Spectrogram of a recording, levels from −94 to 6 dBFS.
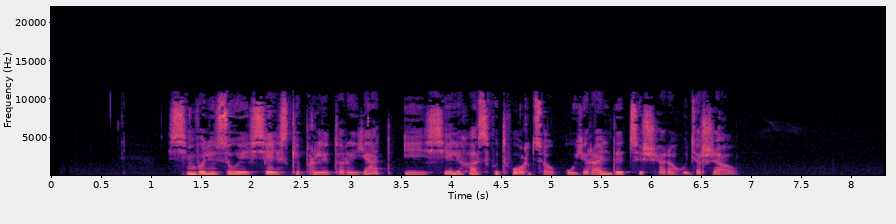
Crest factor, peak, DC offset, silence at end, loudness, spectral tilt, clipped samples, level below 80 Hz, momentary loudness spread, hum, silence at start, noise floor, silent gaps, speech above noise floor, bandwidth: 18 dB; -14 dBFS; under 0.1%; 1.5 s; -29 LUFS; -2.5 dB/octave; under 0.1%; -82 dBFS; 9 LU; none; 1.2 s; -77 dBFS; none; 46 dB; 11.5 kHz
